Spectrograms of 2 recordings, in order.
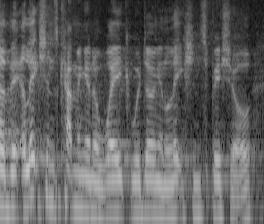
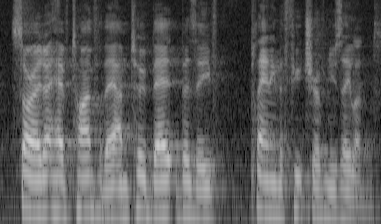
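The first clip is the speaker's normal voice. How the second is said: plain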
